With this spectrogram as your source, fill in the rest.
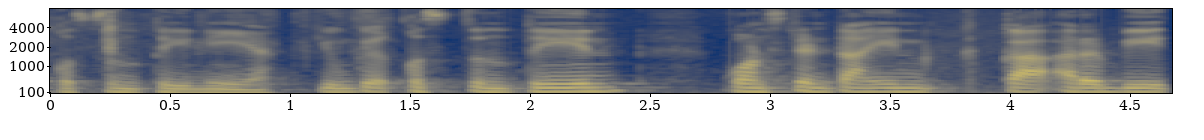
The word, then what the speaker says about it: قسطنطینیہ: کو ہم اردو میں قسطنطنیہ کہتے ہیں، حالانکہ عربی میں اس کا صحیح تلفظ ہے قسطنطینیہ، کیونکہ قسطنطین کانسٹنٹائن کا عربی تلفظ ہے.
